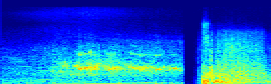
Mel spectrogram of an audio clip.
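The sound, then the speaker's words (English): A car screeches in with loud skidding tires as it pulls up in front of an orphanage building, a sustained squeal over engine rumble, then a brief gap before a harsh burst as it jolts to a stop. “All the kids turn to the car pulling up in the front of the building.”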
